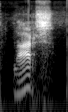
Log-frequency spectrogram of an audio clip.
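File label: "laars", Dutch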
